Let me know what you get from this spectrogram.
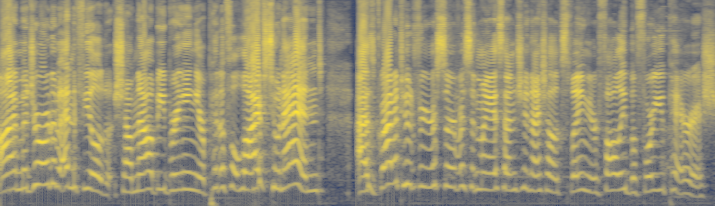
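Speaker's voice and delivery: grandiose villain voice. The villain reveals himself to the 'pathetic mortals', booming Major Domo villain voice. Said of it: "A booming voice echoes in your mind".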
